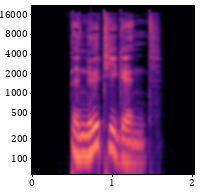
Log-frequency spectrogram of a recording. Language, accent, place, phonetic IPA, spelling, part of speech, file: German, Germany, Berlin, [bəˈnøːtɪɡn̩t], benötigend, verb, De-benötigend.ogg
- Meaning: present participle of benötigen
